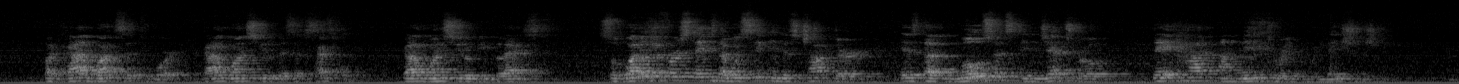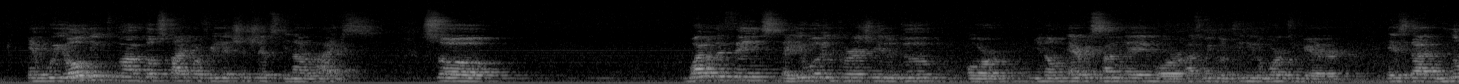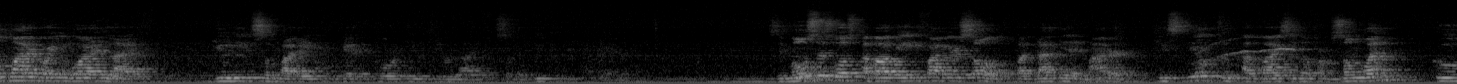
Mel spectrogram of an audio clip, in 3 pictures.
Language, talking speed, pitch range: English, 160 wpm, 125-155 Hz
